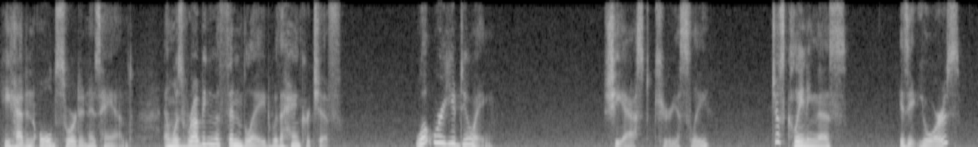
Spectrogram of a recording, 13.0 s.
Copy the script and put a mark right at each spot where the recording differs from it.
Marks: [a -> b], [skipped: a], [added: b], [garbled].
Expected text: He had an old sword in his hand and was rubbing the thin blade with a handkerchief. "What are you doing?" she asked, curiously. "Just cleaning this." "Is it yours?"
He had an old sword in his hand and was rubbing the thin blade with a handkerchief. "What [are -> were] you doing?" she asked, curiously. "Just cleaning this." "Is it yours?"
